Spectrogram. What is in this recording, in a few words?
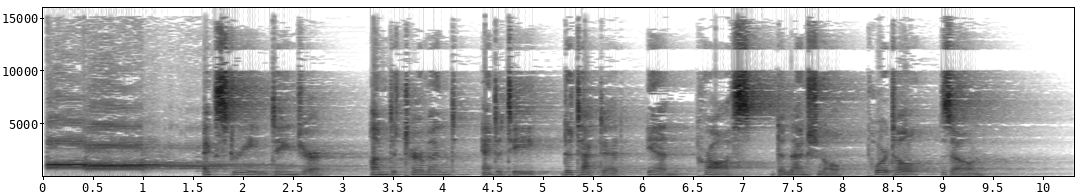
announcement; svencoop; st mission; core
